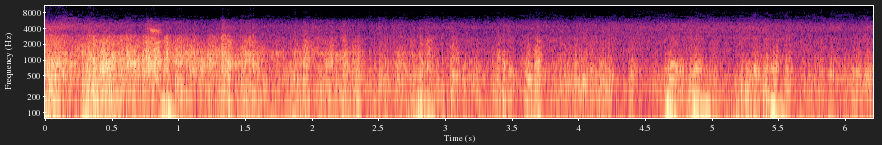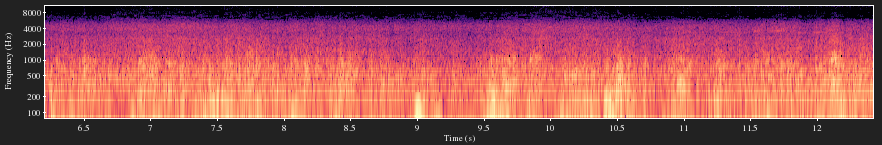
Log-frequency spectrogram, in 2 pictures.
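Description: Wind buffeting the microphone of a phone filming from a moving vehicle: a rumbling noise with irregular low thumps, over tyre and road noise.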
